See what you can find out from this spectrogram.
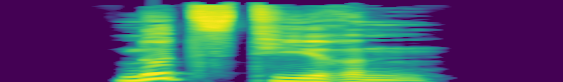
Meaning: dative plural of Nutztier
- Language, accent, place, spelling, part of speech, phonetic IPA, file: German, Germany, Berlin, Nutztieren, noun, [ˈnʊt͡sˌtiːʁən], De-Nutztieren.ogg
